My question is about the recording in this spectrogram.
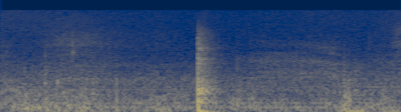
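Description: Low steady rumble of background noise, with one sharp knock about a second in as a small tasting glass is set down on the table.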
